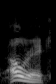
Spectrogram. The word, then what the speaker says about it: Ulrich: Massive shout out to Shannon, I think it was Spaz, Elric, oh, no, it's, how do you say his name again? Yeah, Elric. Ulrich, yeah, I thought it was Elric.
